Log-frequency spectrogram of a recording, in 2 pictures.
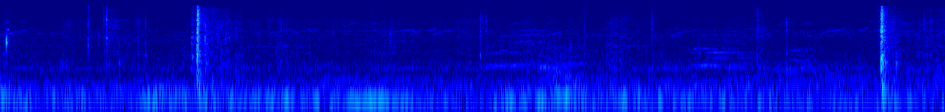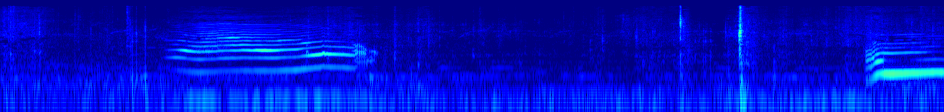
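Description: Pruning shears snip through fruit stems with sharp clicks.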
